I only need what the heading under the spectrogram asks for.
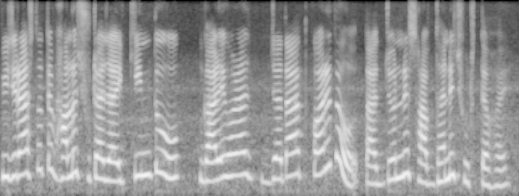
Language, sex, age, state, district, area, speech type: Bengali, female, 18-30, West Bengal, Uttar Dinajpur, urban, spontaneous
